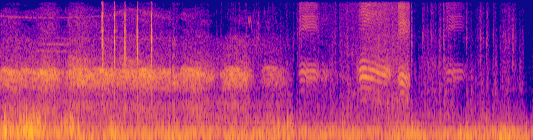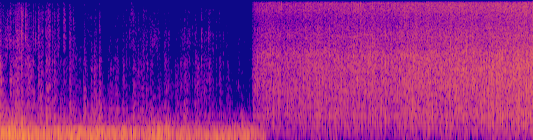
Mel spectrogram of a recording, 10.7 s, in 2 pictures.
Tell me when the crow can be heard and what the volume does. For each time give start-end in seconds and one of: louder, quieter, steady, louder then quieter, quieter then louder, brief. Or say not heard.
0.0-4.7 quieter then louder.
